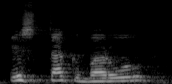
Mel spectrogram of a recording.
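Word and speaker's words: استكبروا: So allazina, those people, istakbaru, they were arrogant. So you just put an alif, we don't pronounce.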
